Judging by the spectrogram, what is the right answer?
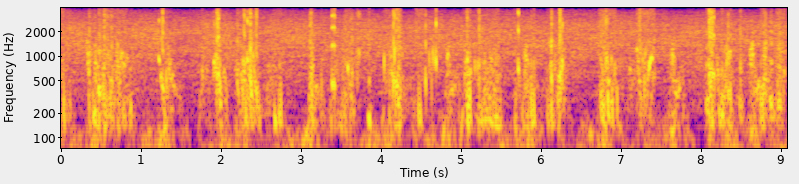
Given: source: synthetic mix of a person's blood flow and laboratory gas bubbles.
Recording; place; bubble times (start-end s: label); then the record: Doppler ultrasound of blood flow; precordium
0.00-0.14 s: bubbles
0.30-0.92 s: bubbles
1.19-1.38 s: bubbles
1.74-1.80 s: bubbles
1.89-2.09 s: bubbles
2.17-2.88 s: bubbles
3.08-3.19 s: bubbles
3.23-3.29 s: bubbles
3.35-3.75 s: bubbles
3.81-3.91 s: bubbles
4.01-4.29 s: bubbles
4.43-4.71 s: bubbles
5.01-5.52 s: bubbles
5.65-5.96 s: bubbles
6.06-6.31 s: bubbles
6.71-7.01 s: bubbles
7.17-7.43 s: bubbles
8.03-8.55 s: bubbles
8.71-9.05 s: bubbles
From the record:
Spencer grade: 3 (all of the cardiac periods contain showers or single bubble signals, but not dominating or overriding the cardiac motion signals); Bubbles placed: anywhere in the cardiac cycle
